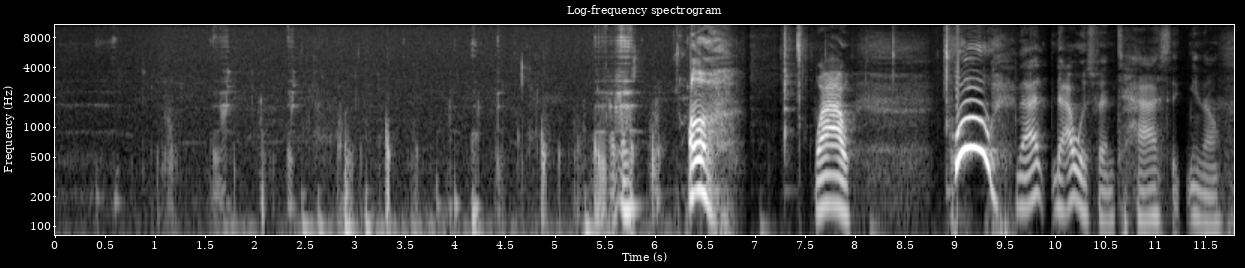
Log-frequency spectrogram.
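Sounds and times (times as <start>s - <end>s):
person drinking water: 0.4s - 7.0s
speech: 5.6s - 6.8s, 7.6s - 8.1s, 9.6s - 11.7s.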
